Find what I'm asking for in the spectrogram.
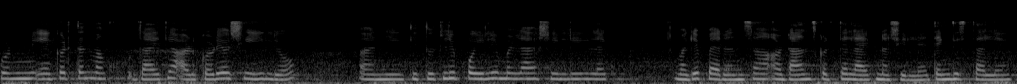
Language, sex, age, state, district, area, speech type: Goan Konkani, female, 18-30, Goa, Quepem, rural, spontaneous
